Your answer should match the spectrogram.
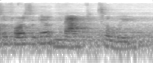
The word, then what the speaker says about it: Naphtali: Now I don't know how to pronounce this one, so anybody jump in and tell me. The Napht. Naphtali.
